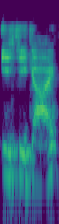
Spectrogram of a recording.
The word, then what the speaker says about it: Ikigai: It's actually pronounced Ikigai, okay?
